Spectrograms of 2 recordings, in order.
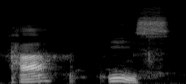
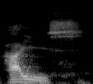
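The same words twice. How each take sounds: First: "Raiz" split in two, with a pause between syllables; teacher breaking "Raiz" into its syllables. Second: Said in the usual way. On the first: Shown as a demonstration. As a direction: say "Raiz" as ra... iz, slowly separated. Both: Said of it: "vamos separar".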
